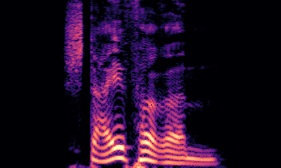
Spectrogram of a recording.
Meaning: strong dative masculine/neuter singular comparative degree of steif
- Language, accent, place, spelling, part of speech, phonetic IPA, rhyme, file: German, Germany, Berlin, steiferem, adjective, [ˈʃtaɪ̯fəʁəm], -aɪ̯fəʁəm, De-steiferem.ogg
